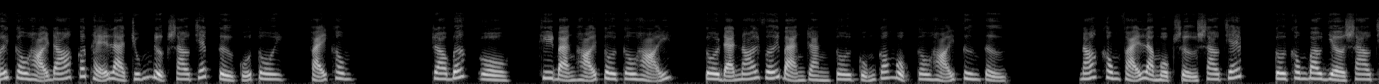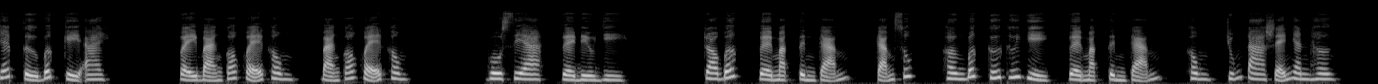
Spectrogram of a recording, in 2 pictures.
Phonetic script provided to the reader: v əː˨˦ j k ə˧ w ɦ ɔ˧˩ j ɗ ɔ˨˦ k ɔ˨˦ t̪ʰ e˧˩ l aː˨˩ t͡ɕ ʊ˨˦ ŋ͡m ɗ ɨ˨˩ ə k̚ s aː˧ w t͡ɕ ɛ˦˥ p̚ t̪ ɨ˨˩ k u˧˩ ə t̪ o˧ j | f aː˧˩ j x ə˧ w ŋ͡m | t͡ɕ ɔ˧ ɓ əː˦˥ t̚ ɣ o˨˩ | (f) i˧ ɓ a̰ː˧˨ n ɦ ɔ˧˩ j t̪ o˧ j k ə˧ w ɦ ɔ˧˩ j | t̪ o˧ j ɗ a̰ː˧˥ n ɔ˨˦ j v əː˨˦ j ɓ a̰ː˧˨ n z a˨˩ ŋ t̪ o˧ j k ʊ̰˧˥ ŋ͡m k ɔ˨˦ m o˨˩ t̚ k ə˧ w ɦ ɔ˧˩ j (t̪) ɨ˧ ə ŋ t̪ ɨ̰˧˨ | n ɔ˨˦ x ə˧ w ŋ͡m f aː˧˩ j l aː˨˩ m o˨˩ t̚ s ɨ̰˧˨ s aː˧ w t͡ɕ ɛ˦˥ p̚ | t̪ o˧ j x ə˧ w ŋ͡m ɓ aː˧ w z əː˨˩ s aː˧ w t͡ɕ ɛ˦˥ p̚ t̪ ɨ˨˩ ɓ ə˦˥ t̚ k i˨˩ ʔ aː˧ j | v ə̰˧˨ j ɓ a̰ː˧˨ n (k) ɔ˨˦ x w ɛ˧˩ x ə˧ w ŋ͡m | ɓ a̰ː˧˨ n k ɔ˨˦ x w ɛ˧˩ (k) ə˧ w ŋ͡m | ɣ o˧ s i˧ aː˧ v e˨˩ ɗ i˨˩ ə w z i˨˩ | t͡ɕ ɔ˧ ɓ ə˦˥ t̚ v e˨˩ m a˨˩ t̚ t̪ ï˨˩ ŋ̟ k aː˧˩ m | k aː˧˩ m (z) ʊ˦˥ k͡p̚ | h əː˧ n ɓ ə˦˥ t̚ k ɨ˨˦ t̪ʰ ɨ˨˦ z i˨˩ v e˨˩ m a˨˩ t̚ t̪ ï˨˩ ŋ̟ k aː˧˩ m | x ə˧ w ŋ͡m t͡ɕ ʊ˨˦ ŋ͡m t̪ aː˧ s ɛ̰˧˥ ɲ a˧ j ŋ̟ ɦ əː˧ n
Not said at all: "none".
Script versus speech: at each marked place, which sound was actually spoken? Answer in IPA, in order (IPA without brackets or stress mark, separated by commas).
x, t̪, k, x, s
